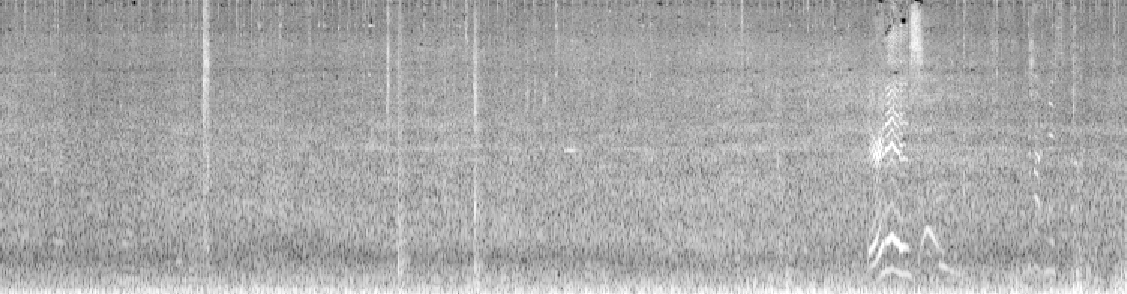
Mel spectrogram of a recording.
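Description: A bright red MG convertible sports car rumbles along the street, its low engine noise steady throughout, with a few brief high chirps near the end.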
